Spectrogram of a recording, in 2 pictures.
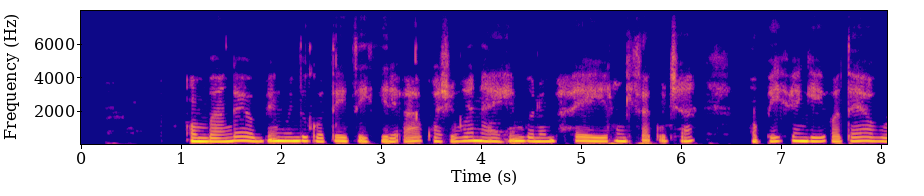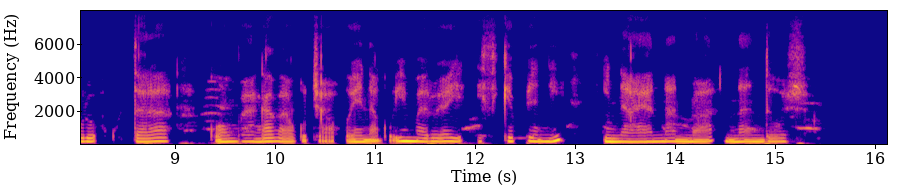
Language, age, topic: Oshiwambo, 18-24, finance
